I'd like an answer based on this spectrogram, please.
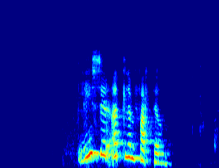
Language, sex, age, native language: Icelandic, female, 40-49, Icelandic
